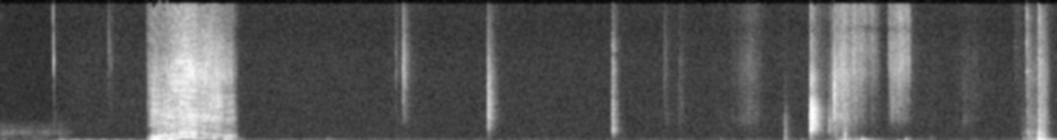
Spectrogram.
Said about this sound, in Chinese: 至少先帮我把拉链解开吧。喂，手往哪儿摸呢？拉链在哪儿都不知道吗？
